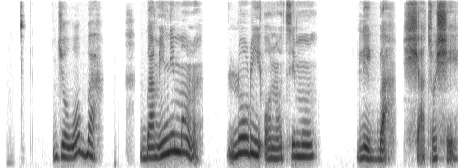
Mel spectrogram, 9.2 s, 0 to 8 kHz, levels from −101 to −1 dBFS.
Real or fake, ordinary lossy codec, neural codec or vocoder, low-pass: real; none; none; none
